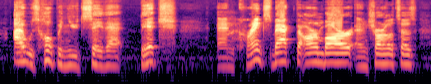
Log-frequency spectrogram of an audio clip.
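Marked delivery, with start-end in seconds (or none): 0.2-2.6 mock awkward, cringey, try-hard tone. Retelling a wrestling match, quoting the winner's line: imitating Ronda's cringy delivery. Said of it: "in the cringiest fashion of all time".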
